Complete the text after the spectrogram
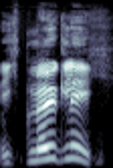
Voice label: voice ger infantry; Red Orchestra 41-45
